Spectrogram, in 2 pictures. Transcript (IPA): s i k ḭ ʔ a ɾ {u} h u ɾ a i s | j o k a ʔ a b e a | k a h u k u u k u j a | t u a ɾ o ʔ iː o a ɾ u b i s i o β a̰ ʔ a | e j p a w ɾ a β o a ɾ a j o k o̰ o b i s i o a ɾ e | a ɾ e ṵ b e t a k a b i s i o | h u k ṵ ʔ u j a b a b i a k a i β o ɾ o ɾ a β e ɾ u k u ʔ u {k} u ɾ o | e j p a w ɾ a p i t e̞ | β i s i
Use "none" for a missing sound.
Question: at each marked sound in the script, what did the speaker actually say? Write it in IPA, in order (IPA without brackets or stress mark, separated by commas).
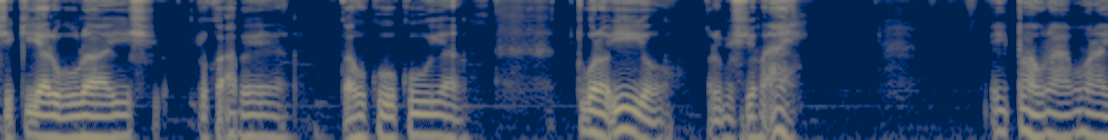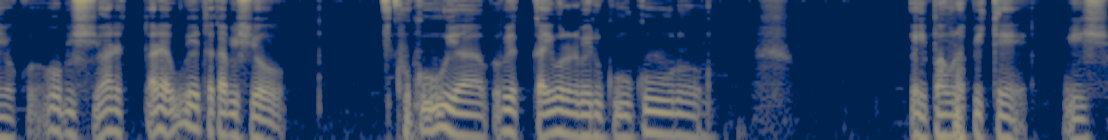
u, k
